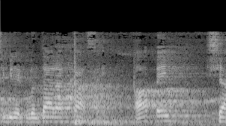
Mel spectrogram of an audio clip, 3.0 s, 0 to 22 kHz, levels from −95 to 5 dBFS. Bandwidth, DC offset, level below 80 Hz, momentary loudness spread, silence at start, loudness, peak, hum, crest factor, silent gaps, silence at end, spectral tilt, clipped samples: 8 kHz; under 0.1%; -40 dBFS; 9 LU; 0 s; -19 LUFS; -2 dBFS; none; 16 dB; none; 0 s; -5 dB/octave; under 0.1%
